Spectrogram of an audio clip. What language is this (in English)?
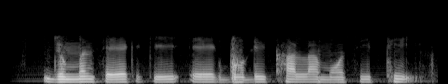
Hindi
